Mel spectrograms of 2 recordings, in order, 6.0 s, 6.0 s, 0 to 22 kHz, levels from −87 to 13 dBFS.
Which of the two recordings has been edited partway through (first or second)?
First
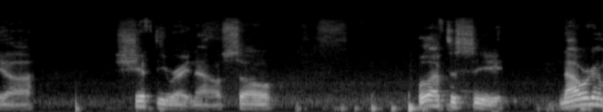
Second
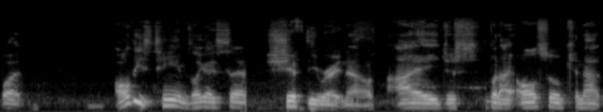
second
